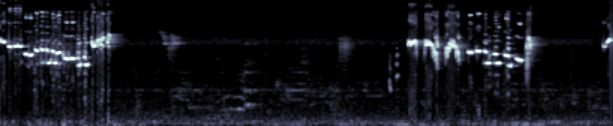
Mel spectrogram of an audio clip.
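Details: Brown-chested jungle flycatcher singing as a lure to trigger song in others: two bursts of quick, sweet whistles tumbling down the scale, separated by a few seconds of near silence with soft faint notes.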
